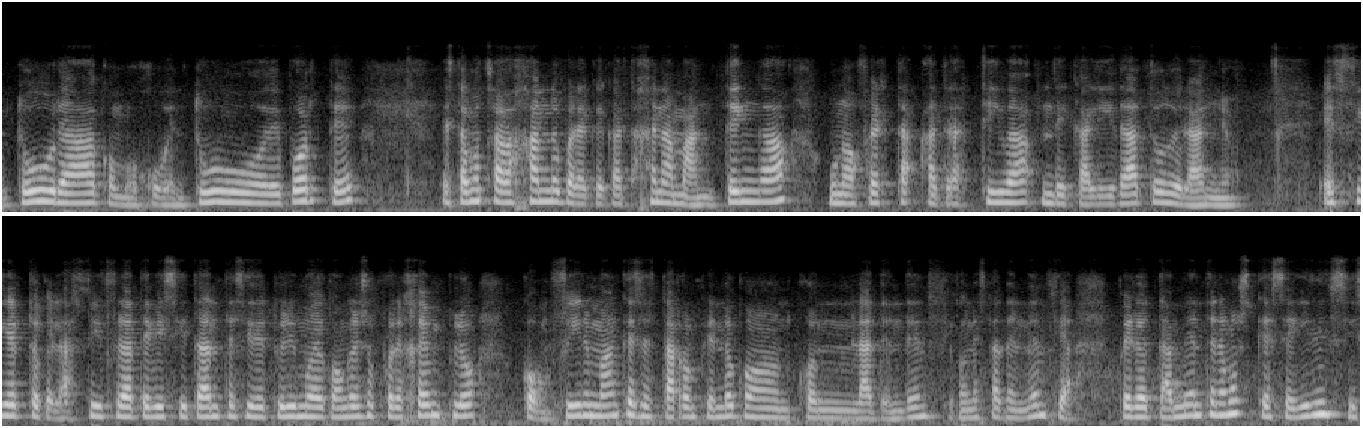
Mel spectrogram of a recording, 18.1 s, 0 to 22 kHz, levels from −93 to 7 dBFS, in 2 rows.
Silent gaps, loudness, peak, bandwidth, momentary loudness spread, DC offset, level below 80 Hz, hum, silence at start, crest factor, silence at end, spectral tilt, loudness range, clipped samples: none; -21 LUFS; -2 dBFS; 7.8 kHz; 8 LU; under 0.1%; -50 dBFS; none; 0 s; 18 dB; 0 s; -7.5 dB/octave; 3 LU; under 0.1%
